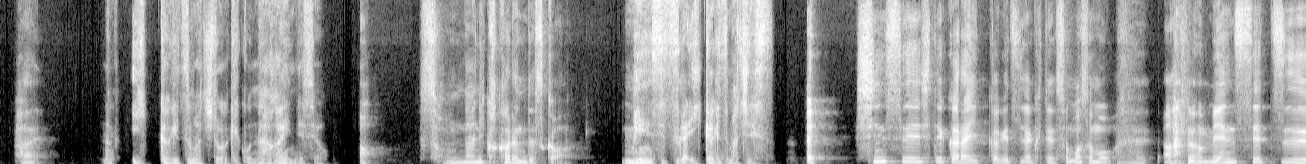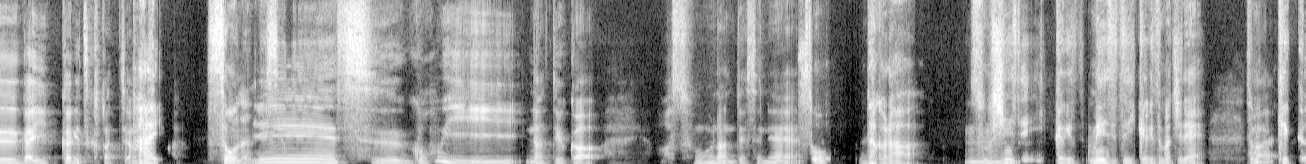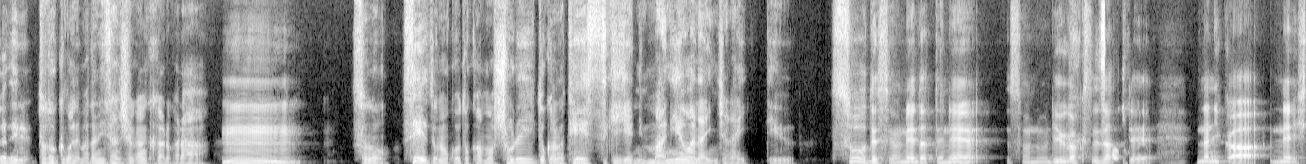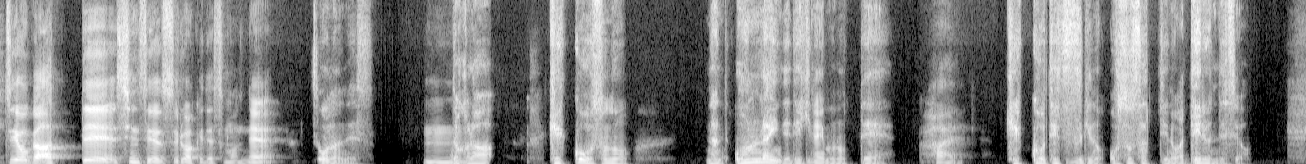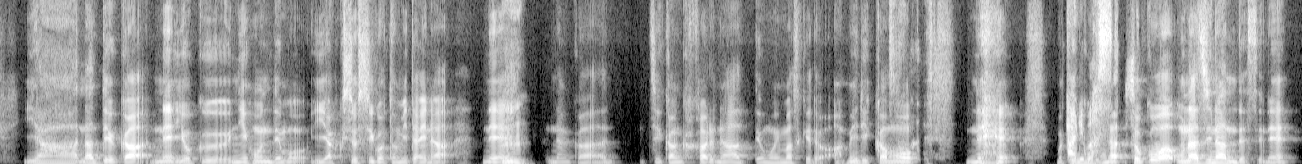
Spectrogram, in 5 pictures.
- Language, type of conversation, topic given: Japanese, advice, 税金と社会保障の申告手続きはどのように始めればよいですか？
- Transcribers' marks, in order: tapping; laughing while speaking: "ね"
